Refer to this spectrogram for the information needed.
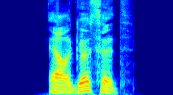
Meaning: second-person plural subjunctive II of ergießen
- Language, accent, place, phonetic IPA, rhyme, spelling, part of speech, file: German, Germany, Berlin, [ɛɐ̯ˈɡœsət], -œsət, ergösset, verb, De-ergösset.ogg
